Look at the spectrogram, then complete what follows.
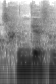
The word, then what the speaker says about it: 장제스: 지금의 대만으로 쫓겨나게 됩니다 장제스는 우리나라 발음으로 장개석 이라고 불리는데요 일제강점기에 우리 임시정부를 많이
